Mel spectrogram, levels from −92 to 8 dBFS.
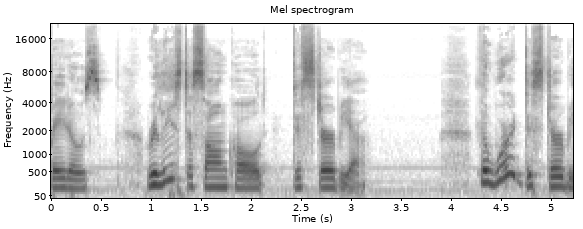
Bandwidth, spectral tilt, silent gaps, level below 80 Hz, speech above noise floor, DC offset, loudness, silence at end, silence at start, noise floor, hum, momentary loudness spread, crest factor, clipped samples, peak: over 20 kHz; -3.5 dB/octave; none; -66 dBFS; 37 dB; under 0.1%; -28 LUFS; 0 s; 0 s; -64 dBFS; none; 11 LU; 18 dB; under 0.1%; -12 dBFS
